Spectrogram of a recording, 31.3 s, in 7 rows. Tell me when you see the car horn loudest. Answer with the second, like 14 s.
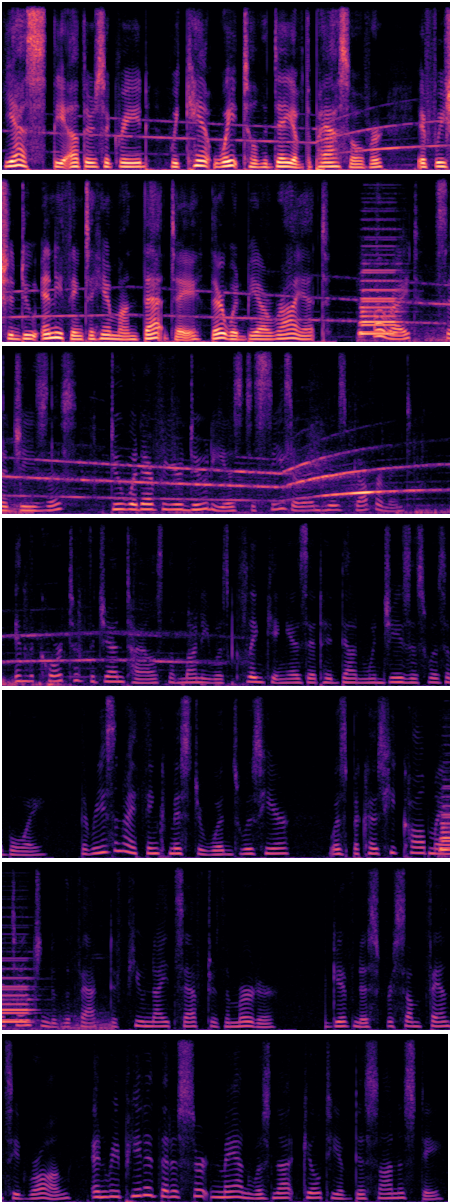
8 s.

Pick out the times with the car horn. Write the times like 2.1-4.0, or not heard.
8.0-9.2, 22.2-23.5.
